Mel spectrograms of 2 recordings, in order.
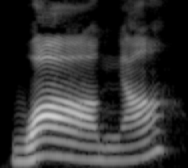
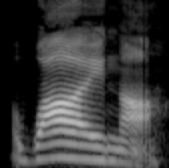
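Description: First: "wanga" with a quick, light final a; "wanga", final a not held; short final a. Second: "wanga" with the final a drawn out; "wanga", final a held long. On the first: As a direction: clip the last a of "wanga" short. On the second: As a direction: stretch the last a of "wanga". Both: Shown as a demonstration. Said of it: "not hold the A".

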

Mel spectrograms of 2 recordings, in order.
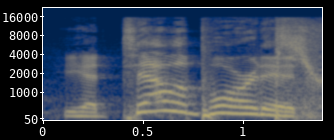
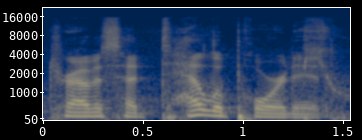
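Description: First: TELEPORTED punched high and loud; teleported exclaimed. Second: Said in the usual way. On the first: A narrator's reading. Reader revealing Travis had teleported, emphatic repeat. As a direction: hit TELEPORTED like a big reveal. Reading aloud, repeats line with force.

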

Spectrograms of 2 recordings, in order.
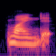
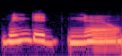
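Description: First: "winded" with a long i; "winded" as in winding a clock; long-i pronunciation. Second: "winded" with a short i; "winded" as in out of breath; short-i pronunciation. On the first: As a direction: say "winded" to rhyme with "minded". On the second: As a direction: say "winded" like wind that blows. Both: Shown as a demonstration. Trying out how to read it.

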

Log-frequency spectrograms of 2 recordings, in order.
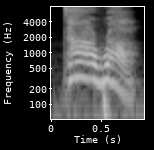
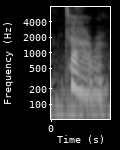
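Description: First: Loud, higher-pitched call of a name; raised voice, demanding attention; insistent shout. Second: Soft, low-volume call of a name; hushed, patient call; still small voice. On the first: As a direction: call out sharply to break through. Same call repeated, now shouted. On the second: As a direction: quietly try to get their attention. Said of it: "spoke to me in a still, small voice". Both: Retold or imitated.

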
